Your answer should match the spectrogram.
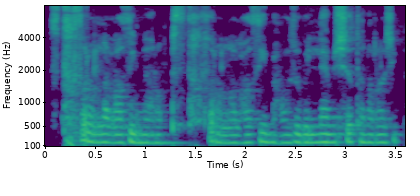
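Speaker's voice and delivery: hushed, hurried whisper of repentance; fast whisper, like a man fighting his own thoughts; whispered prayer. Acted. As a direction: rush the prayer under your breath, barely voiced. Selim anxiously seeks refuge inwardly.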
